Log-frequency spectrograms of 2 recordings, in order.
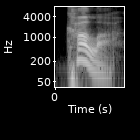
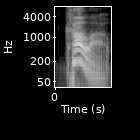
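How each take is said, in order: First: The stress is on the first syllable. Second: The same.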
